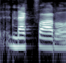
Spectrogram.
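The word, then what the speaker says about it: Neckvatal: And if you'd like to connect with me professionally, you can also follow me on LinkedIn over at Brenda Neckvottal. And my last name is spelled N-E-C-K, V as in Victor, A-T-A-L.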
